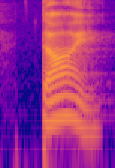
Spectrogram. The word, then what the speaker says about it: dye: 여기에서 유의하실 점은 dye가 아니라 die, y 대신에 i를 써서 die는 die, 죽다 라는 뜻이 되겠고요. 그래서 이 염색하다 라는 단어와 죽다 라는 단어는 발음이 똑같습니다.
